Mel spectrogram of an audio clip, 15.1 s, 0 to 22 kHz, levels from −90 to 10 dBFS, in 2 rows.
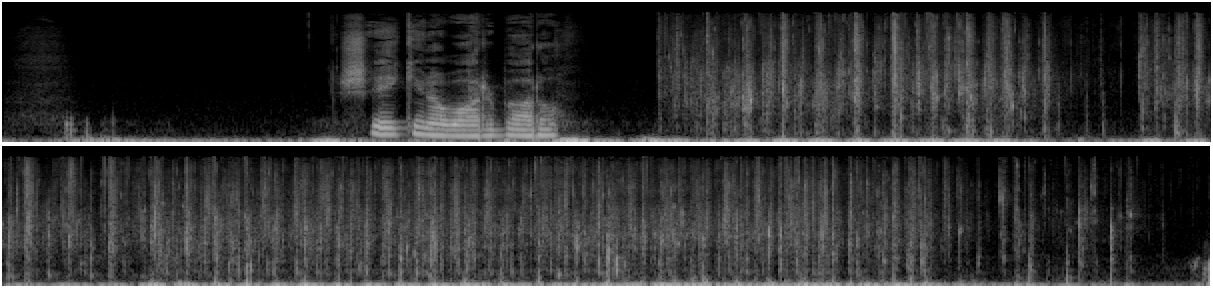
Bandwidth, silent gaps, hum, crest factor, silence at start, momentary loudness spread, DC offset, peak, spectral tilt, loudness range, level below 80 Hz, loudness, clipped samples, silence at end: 17 kHz; none; none; 24 dB; 0 s; 17 LU; under 0.1%; -8 dBFS; -4 dB/octave; 7 LU; -40 dBFS; -36 LUFS; under 0.1%; 0 s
